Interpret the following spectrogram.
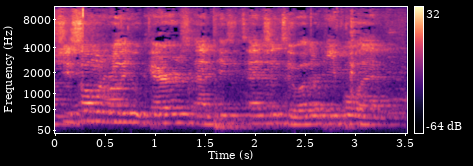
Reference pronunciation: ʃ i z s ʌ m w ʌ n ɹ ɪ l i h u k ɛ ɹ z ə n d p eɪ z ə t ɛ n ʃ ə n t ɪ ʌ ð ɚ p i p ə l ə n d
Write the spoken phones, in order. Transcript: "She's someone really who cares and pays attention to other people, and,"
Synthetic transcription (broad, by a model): ʃ i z s ʌ m w ʌ n ɹ ɪ l i h u k ɛ ɹ z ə n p eɪ s ə t ɛ n ʃ ə n t ɪ ʌ ð ɚ p i p l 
